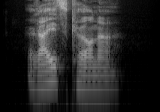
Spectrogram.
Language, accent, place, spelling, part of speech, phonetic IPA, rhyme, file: German, Germany, Berlin, Reiskörner, noun, [ˈʁaɪ̯sˌkœʁnɐ], -aɪ̯skœʁnɐ, De-Reiskörner.ogg
- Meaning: nominative/accusative/genitive plural of Reiskorn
